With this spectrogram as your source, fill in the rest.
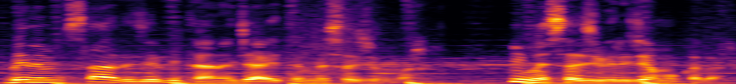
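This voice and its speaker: An actor playing a hot-tempered young man who insists he is calm while he threatens people, in a TV drama. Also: mid-range voice, fast, close to an everyday voice. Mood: blustering. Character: short-fused young man, blustering tough. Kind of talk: TV drama acting. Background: background music.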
